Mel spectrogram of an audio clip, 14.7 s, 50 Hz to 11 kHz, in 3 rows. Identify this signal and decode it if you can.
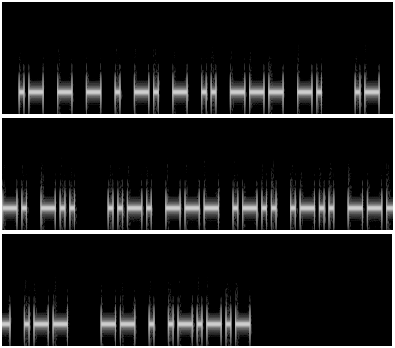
Morse code, heard as a keyed tone, about 20 wpm, 700 Hz. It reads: ATTENTION AND FOLLOW ME.
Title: Sentences from Top 1000 Words - Review Part 6 - 20wpm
